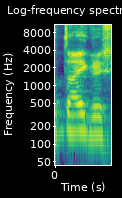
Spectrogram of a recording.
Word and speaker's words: Tigris: Is that how you pronounce the river? Yeah, Tigris. the Tigris, Tigris. Right. Tigris. Okay. Yeah. Mhm. It's the Greek. I said it in English. Right. It's also Tigris in Greek.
